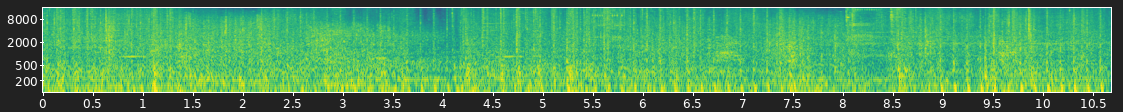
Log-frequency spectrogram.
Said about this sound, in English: The servo gun do its job.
